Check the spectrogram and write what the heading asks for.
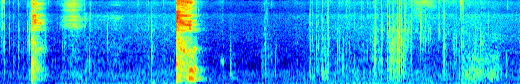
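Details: Two dry cough bursts from an adult, one loud, amid faint room noise and small movement sounds; cough.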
